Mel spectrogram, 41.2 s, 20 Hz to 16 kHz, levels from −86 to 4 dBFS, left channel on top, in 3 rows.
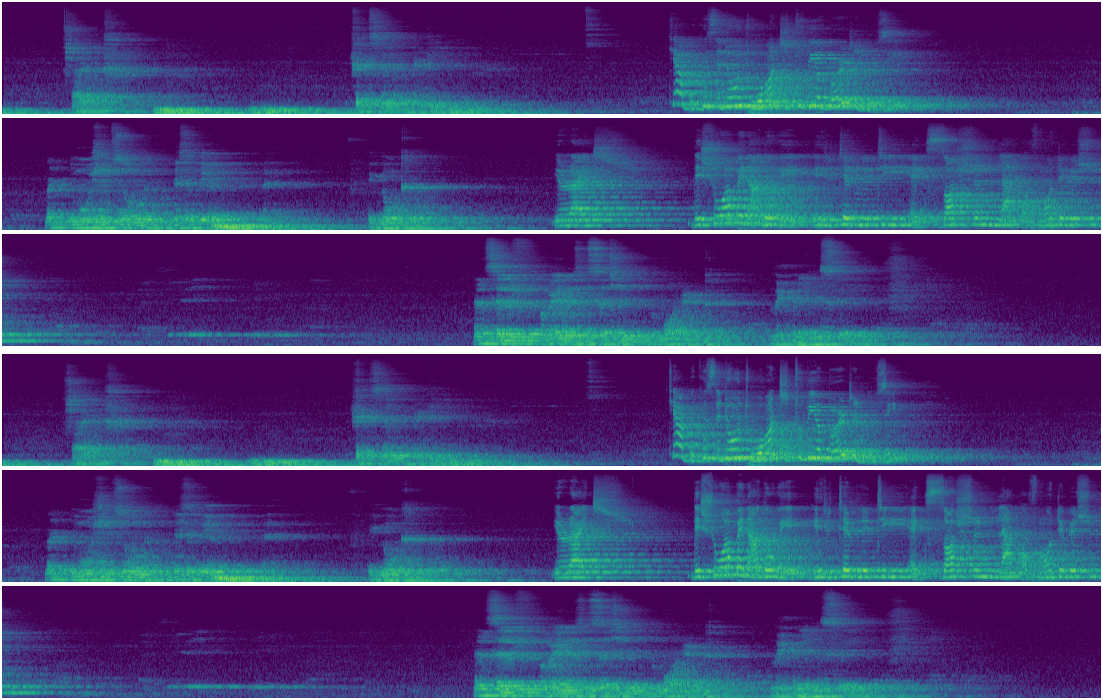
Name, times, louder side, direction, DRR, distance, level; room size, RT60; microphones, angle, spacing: voice 1, 0.8-1.4 1.9-2.5 3.1-3.5 4.4-5.7 14.3-17.3 18.3-18.8 29.7-29.9 30.6-30.8 33.4-36.2 37.1-38.1 38.4-38.7, equal, 45° left, -10 dB, 3.2 m, -25 dB
voice 2, 8.4-11.2 20.6-21.5 22.3-27.6, right 1 dB, 60° right, 0 dB, 1.3 m, -23 dB
10.5 x 9.3 x 7.9 m, 2.7 s
head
